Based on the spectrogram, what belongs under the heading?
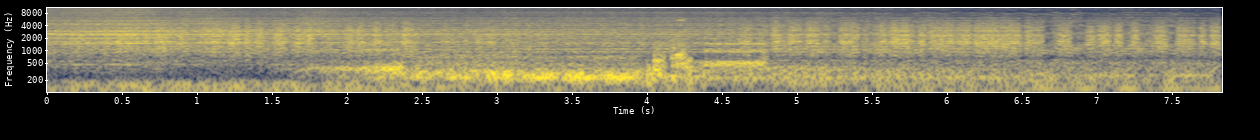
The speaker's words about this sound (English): The train crawls slowly towards Antwerp station.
